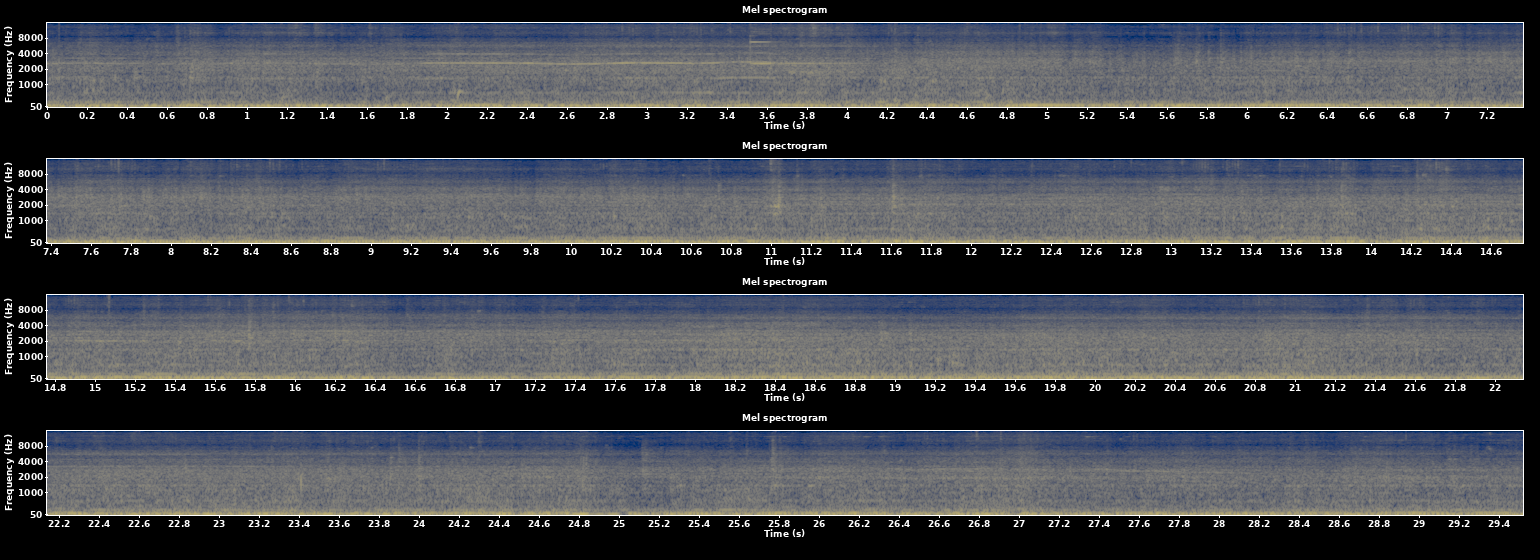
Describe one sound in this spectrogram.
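An armoured vehicle's engine rumbles loudly and steadily as it drives over rough ground.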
